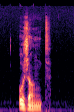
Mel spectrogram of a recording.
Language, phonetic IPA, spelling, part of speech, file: Polish, [ˈuʒɔ̃nt], urząd, noun, Pl-urząd.ogg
